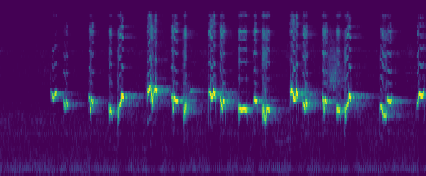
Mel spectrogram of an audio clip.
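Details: Yellow-vented bulbul lure song: a continuous, lively string of liquid, chortling whistles, each note dipping and bending, delivered rapidly for about four seconds over a faint hum.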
